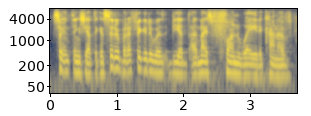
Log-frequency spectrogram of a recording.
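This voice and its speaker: A man appearing as a guest programmer, explaining casually and haltingly with lots of ums and restarts. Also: mid-range voice, fairly bright tone. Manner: hesitant, full of ums and restarts. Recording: dull lo-fi sound.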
